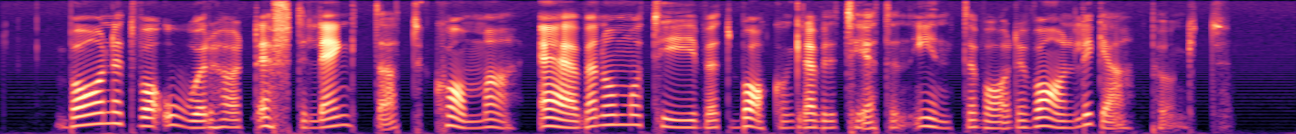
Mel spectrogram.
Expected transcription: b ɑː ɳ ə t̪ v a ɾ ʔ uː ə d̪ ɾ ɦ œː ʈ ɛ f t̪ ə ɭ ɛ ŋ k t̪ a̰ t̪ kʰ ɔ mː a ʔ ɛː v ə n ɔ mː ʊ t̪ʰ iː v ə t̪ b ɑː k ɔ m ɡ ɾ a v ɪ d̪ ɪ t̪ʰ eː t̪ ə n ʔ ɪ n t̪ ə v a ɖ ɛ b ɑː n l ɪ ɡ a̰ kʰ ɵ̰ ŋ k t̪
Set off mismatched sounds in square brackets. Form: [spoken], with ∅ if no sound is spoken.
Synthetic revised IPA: b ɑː ɳ ə t̪ v a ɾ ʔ uː ə [∅] ɾ ɦ œː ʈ ɛ f t̪ ə ɭ ɛ ŋ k t̪ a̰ t̪ kʰ ɔ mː a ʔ ɛː v ə n ɔ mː ʊ t̪ʰ iː v ə t̪ b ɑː k ɔ m ɡ ɾ a v ɪ d̪ ɪ t̪ʰ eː t̪ ə n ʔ ɪ n t̪ ə v a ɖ ɛ [v] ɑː n l ɪ ɡ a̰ [pʰ] ɵ̰ ŋ k t̪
